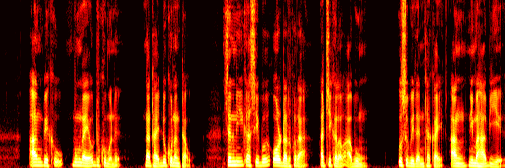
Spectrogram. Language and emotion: Bodo, sad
